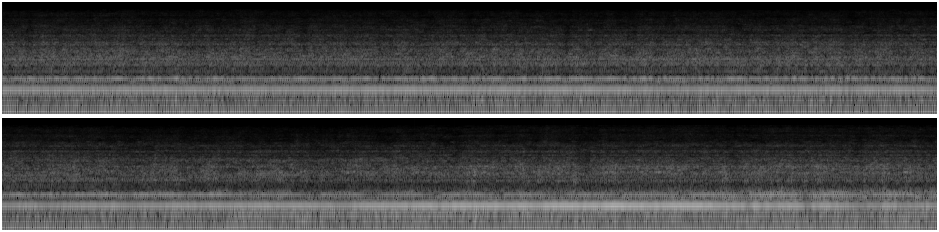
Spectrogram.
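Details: New Samsung washing machine: loud, constant droning hum with a steady whine on top throughout the run; cause unclear.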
